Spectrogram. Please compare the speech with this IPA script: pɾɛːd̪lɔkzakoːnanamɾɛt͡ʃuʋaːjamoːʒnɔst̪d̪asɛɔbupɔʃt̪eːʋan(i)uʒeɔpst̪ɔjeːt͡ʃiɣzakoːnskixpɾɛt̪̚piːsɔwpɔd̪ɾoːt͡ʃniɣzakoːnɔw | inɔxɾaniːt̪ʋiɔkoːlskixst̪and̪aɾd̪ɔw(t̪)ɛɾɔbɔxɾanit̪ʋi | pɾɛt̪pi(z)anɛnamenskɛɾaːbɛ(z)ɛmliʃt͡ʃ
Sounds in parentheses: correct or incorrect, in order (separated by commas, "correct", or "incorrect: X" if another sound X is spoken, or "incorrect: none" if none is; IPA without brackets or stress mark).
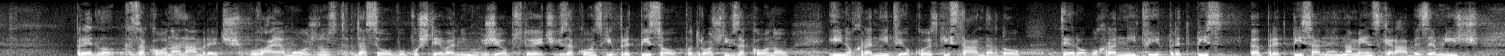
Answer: incorrect: j, correct, incorrect: s, correct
